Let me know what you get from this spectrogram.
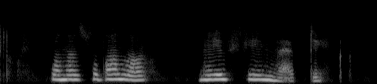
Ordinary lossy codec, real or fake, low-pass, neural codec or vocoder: Opus, 24 kbps; fake; 7.2 kHz; codec, 16 kHz, 0.5 kbps, FreqCodec, smaller model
